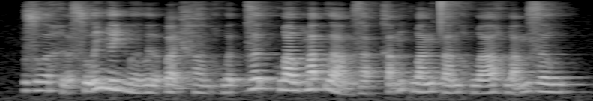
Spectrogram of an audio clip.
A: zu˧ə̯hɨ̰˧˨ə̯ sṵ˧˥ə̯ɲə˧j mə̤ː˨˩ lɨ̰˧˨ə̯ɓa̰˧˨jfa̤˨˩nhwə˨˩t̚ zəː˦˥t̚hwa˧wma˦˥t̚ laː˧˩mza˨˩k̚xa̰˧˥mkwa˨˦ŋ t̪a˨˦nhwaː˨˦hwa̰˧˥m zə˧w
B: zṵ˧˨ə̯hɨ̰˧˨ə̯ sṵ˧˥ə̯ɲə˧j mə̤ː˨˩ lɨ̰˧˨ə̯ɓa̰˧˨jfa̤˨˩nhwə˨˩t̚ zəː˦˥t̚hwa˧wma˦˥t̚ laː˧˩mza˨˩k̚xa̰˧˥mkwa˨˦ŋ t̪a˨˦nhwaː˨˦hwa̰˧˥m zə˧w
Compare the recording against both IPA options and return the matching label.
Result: A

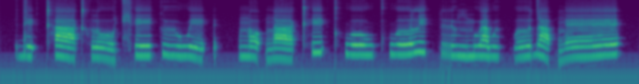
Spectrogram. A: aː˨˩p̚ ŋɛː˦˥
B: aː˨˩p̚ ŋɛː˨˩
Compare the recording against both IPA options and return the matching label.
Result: A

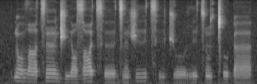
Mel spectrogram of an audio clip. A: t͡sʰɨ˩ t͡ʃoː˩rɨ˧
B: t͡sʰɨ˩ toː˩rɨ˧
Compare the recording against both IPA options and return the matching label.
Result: A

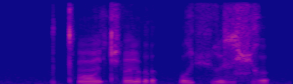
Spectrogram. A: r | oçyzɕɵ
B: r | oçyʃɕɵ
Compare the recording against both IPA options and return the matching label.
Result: A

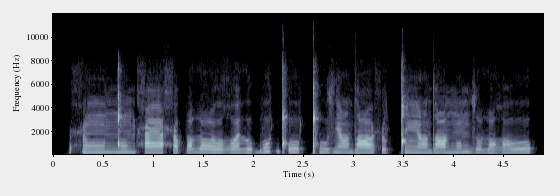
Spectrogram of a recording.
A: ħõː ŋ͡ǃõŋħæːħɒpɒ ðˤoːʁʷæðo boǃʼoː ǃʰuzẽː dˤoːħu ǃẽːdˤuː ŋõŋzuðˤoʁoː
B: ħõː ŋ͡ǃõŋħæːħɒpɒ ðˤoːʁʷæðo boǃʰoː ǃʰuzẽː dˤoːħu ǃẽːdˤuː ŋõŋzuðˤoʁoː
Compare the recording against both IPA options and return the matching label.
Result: A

